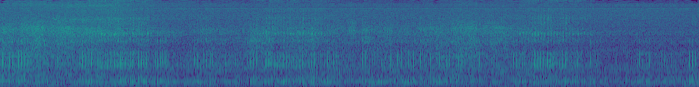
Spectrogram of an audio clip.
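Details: Close, even purring of a domestic cat being groomed, a dense low rattle kept up without pause, overlaid by light brushing strokes through the fur, no talking.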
